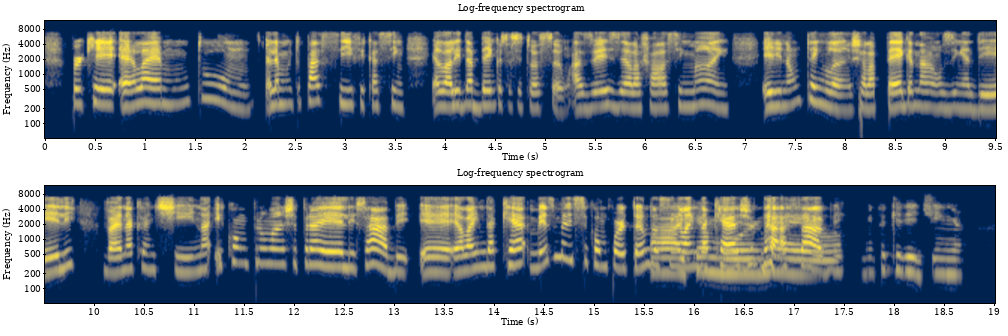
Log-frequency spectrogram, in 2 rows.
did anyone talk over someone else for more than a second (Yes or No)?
Yes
